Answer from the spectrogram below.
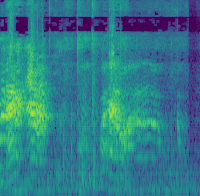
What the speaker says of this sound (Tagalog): yung narrate natin sa dalawang pusa na nag-aaway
